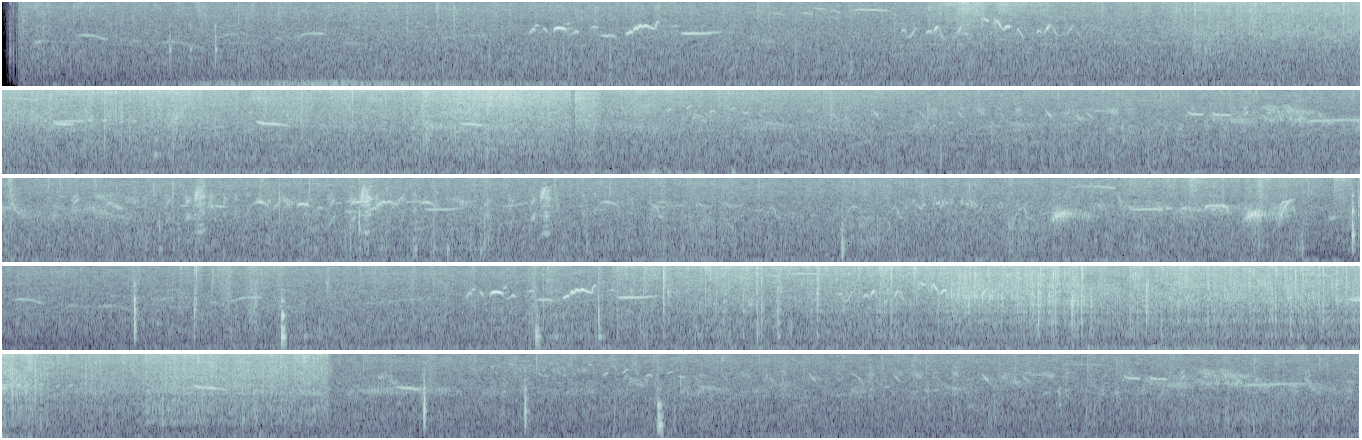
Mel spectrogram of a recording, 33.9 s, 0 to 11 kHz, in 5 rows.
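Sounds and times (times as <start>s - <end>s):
outdoor ambience: 0.0s - 33.9s
small birds chirping: 0.0s - 33.9s
hissing: 23.6s - 28.8s.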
